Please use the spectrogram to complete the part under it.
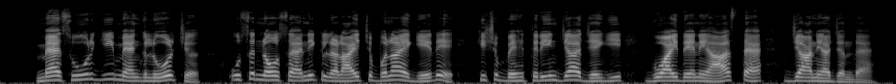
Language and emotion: Dogri, neutral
